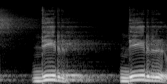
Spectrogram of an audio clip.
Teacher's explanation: ro sukun yang didahului kasr kita baca tarkik tipis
